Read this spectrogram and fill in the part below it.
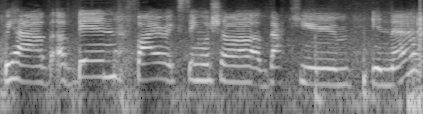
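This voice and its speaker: Ordinary pitch variation from a woman, with noticeable background noise behind her. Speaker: travel vlogger. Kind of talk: casual vlog chat. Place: car.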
